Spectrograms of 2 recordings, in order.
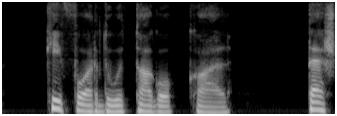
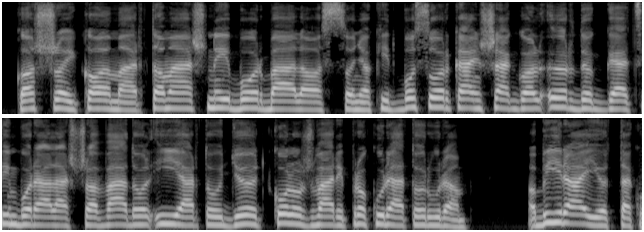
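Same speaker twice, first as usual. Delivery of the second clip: high, proclaimed charge; guard's official summons; 5 semitones higher than usual. Acted. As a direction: call out the prisoner's name and accusation formally.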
